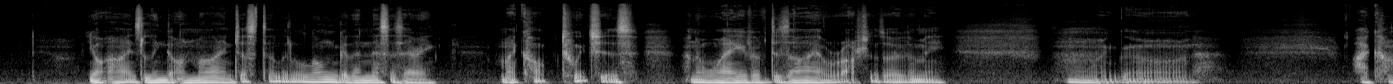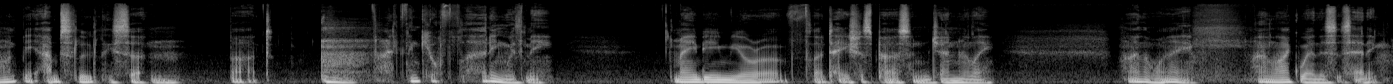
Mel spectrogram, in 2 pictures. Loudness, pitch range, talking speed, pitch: -19 LUFS, 90-110 Hz, 110 wpm, 100 Hz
